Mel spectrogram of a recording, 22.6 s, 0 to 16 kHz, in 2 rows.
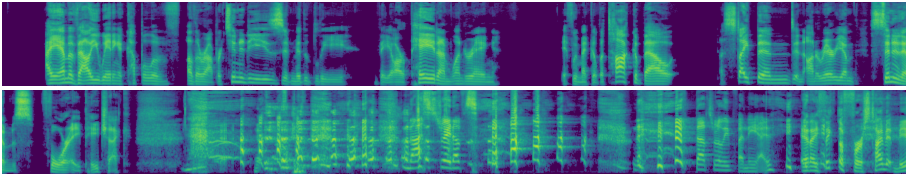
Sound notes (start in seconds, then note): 13.6 laughter; 17.2 laughing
